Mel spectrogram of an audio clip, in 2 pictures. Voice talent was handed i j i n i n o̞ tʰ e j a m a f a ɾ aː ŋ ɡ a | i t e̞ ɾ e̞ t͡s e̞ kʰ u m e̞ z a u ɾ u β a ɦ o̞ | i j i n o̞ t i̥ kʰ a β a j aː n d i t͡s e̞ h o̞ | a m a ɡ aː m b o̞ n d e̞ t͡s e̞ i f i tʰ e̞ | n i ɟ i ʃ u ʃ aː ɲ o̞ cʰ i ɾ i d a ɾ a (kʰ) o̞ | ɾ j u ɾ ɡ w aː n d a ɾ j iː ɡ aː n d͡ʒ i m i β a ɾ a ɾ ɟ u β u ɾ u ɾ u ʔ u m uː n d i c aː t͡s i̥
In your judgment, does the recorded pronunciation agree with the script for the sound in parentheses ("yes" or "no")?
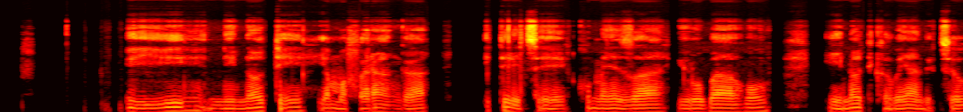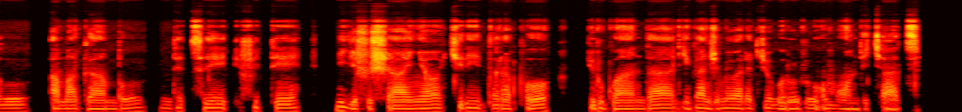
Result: no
